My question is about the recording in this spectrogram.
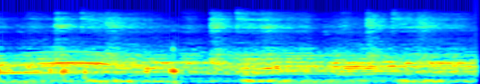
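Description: Loud live Tigrinya dance music played through a PA, with a steady bass beat.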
